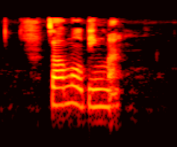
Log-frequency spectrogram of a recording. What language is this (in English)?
Chinese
